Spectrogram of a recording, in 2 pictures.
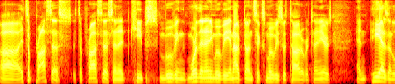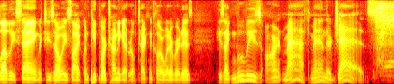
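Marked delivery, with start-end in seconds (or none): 12.5-15.8 very slow voice, each word drawn out. Quoting a collaborator's favorite saying about movies: Big Lebowski voice. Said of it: "He makes me sound like the Big Lebowski".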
